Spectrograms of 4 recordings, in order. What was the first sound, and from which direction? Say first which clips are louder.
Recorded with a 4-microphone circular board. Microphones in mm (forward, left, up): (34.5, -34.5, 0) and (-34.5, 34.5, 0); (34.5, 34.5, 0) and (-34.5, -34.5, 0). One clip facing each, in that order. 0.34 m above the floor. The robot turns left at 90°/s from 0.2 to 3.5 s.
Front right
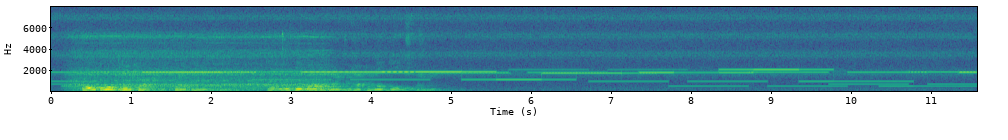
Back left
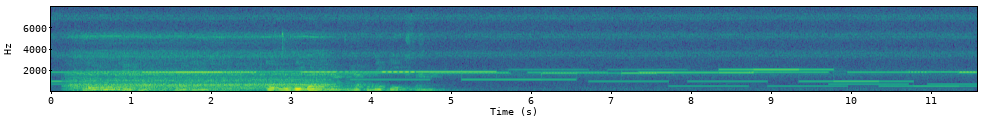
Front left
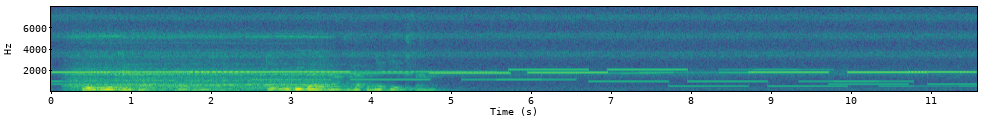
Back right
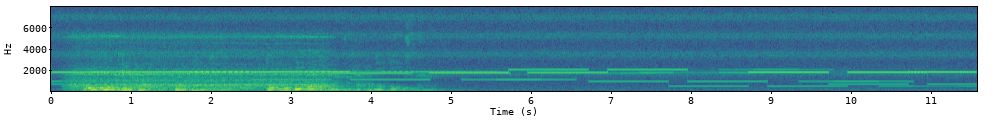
A man speaking: front right 6 dB, front left 4 dB; 15° left.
